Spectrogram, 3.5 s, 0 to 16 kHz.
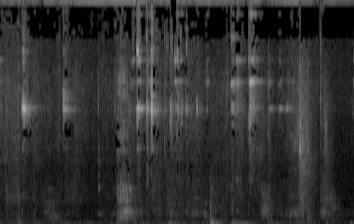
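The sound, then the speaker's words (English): An 8-year-old black Labrador retriever guide dog whimpers softly in short, faint bursts, mixed with shuffling and light movement noises; no one speaks. “What a good dog.”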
